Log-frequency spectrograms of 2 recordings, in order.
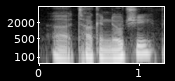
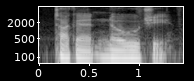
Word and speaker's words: Takenouchi: I said Takenouchi because I was thinking of it like Sozo. But I guess it's actually pronounced Takenouchi, and it's two syllables.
